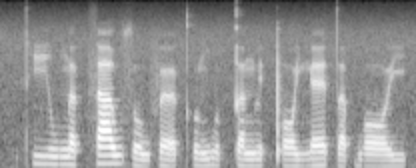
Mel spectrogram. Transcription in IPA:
t̪ʰiː˨wn̪ɐ˨k̚ saː˥wso˨˩wfœː˨˩kʰʊ˨˥ŋ wʊ˨˥k̚ t̪ɐ˨˧ŋlɪ˨k̚ pʰɔː˧jŋɛː˥ t̪ɐ˨˥p̚wɔː˧j

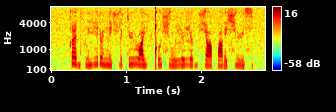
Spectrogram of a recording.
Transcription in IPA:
qidfi jiɾøneçø ty vɑjǃu ɕuɮyɮøɡ çɑpɑɾe ɕysʲ

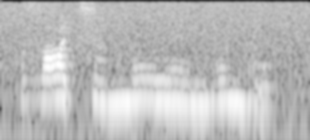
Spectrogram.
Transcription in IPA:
zˤit͡sʉ ŋu wu ŋɡuŋɡu

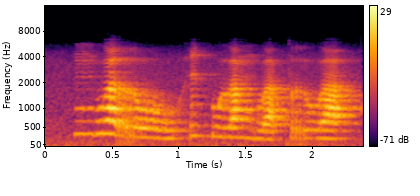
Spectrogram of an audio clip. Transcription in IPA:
ŋu˥˩a̯roː˨˩w hi˥˩t̚wɯ˧a̯ŋu˩˦a̯ kru˧a̯

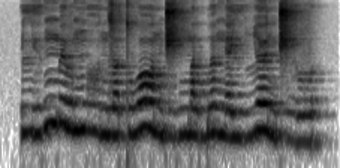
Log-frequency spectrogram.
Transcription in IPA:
lʲə̤ŋ͡møv ŋɔ̤nzɔt wɔnd͡ʒə̤ŋ͡məlˠ bəŋɛlʲṳ ʎœnd͡ʒə̤v

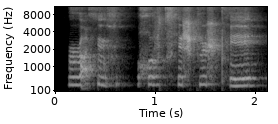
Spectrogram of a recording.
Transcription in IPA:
ɹɑ̰θʉx | χʷivt͡sʰiʂkʉʂ pʰe

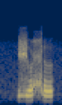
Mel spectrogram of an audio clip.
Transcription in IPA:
ʒɵħɾə

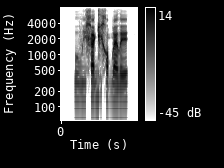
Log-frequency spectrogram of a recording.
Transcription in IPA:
uβixæ ɡixɒ bæðe

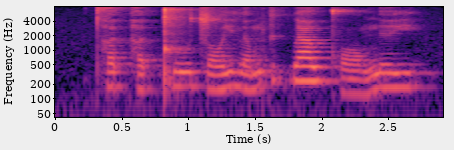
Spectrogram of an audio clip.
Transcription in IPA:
t̪ʰɐ˧t̚hɐ˨t̚ kʰuː˧t͡sɔː˨˥j lɐ˨˥mkɪ˥k̚laː˥w kʰɔː˨˩ŋe˧j

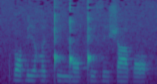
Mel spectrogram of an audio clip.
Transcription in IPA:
ɗɔɗiʁi ǃiŋ͡ǃɔǃi ziʃapɔ

